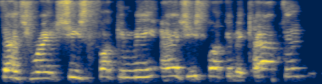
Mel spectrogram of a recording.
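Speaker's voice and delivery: high-pitched mock scream at ordinary volume; retold scream. Singer ranting over the ship's PA, high mock scream. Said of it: "she started screaming".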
